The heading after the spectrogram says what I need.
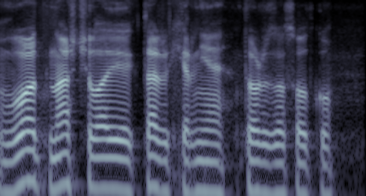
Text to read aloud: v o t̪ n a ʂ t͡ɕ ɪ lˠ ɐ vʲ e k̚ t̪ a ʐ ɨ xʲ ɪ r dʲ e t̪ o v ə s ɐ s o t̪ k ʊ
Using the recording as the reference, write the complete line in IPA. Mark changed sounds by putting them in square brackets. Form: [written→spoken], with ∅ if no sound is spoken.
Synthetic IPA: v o t̪ n a ʂ t͡ɕ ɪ lˠ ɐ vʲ e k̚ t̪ a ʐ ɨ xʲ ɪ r [dʲ→nʲ] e t̪ o [v→ʐ] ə [s→z] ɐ s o t̪ k ʊ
